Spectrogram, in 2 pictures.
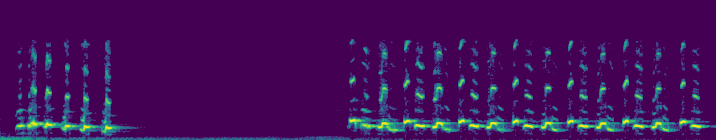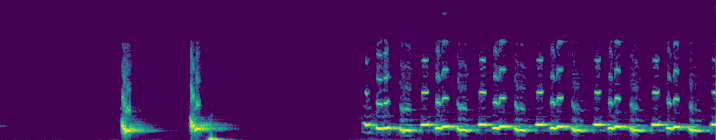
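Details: Yellow-vented bulbul song used to agitate rivals: repeated bursts of quick, bubbly, wavering notes separated by silences, with two sharp clicks in the middle gap before a final long, steady burst.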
